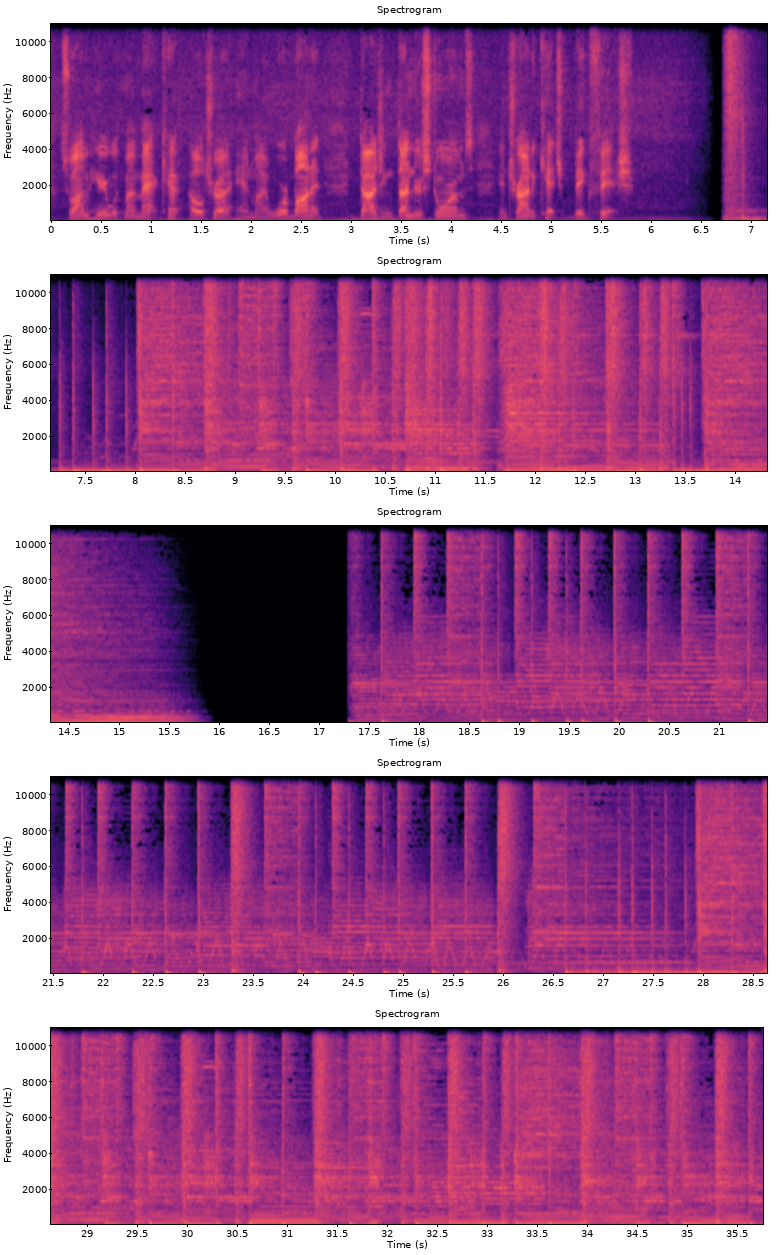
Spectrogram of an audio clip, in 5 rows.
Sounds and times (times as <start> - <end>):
Music: 6.7 - 16.0, 17.3 - 35.7.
